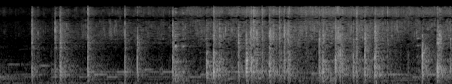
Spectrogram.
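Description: Cumin seeds, asafoetida and curry leaves hit hot oil and crackle into a loud, dense sizzle with quick popping spits that build and hold steady, close up and without talk.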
